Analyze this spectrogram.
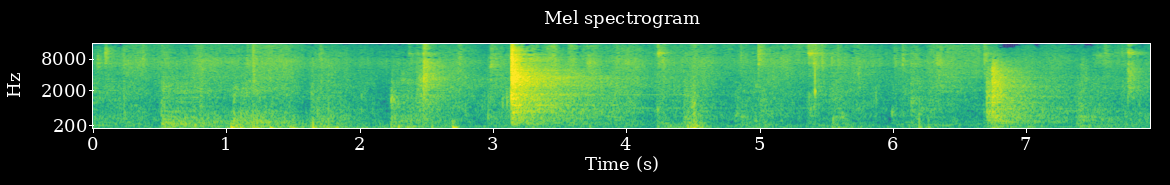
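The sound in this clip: Footsteps climbing the stairs to an upper gallery in an exhibition building: a few irregular thuds and knocks of varying loudness, with the heaviest cluster near the start and scattered steps after.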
